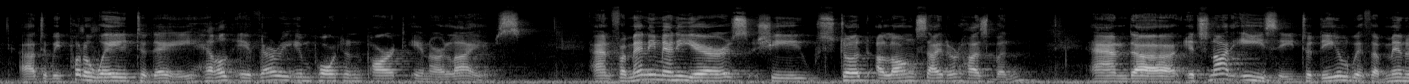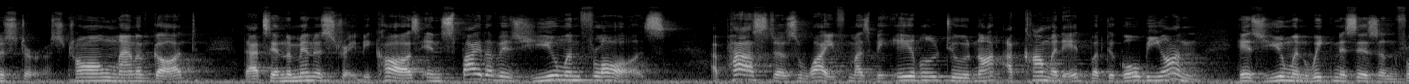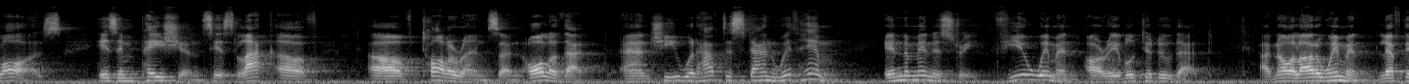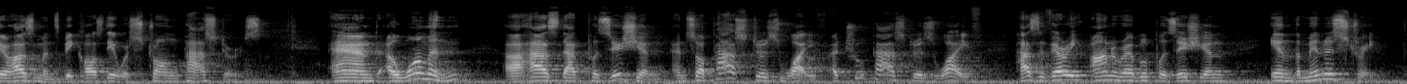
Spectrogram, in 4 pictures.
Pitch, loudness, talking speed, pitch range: 155 Hz, -24 LUFS, 145 wpm, 130-175 Hz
